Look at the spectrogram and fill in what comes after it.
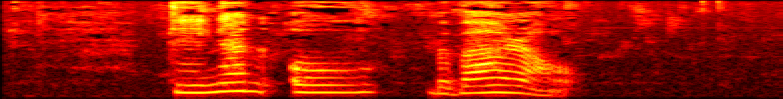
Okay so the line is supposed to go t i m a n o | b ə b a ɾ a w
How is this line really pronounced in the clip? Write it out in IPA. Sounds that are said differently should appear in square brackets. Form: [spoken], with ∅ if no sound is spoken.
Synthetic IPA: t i [ŋ] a n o | b ə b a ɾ a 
